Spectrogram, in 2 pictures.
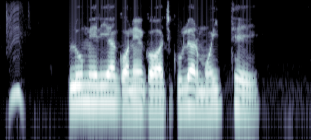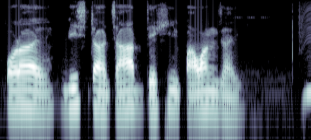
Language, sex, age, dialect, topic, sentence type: Bengali, male, 18-24, Rajbangshi, agriculture, statement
